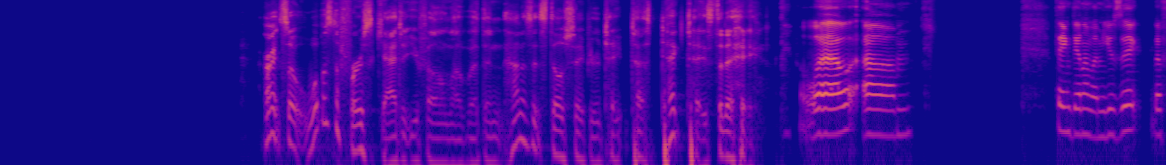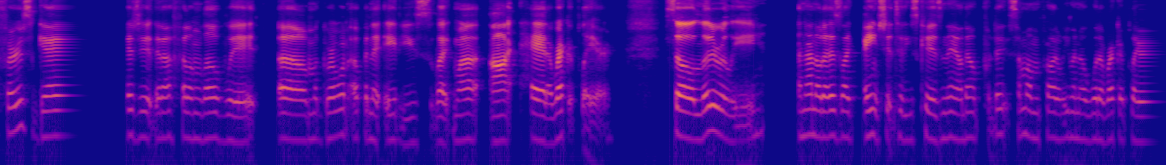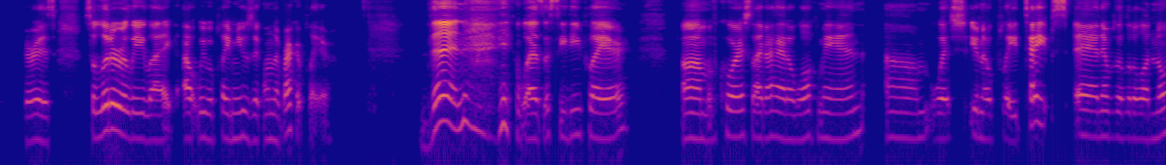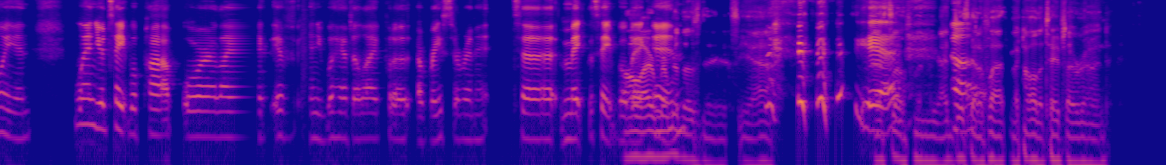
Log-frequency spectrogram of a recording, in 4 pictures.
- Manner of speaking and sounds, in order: laughing while speaking: "today?"; distorted speech; stressed: "Then"; laughing while speaking: "it"; laugh; tapping
- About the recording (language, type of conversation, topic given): English, unstructured, What was the first gadget you fell in love with, and how does it still shape your tech tastes today?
